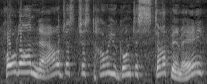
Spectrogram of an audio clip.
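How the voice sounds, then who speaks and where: A man's voice: extremely high pitch, big pitch swings, moderate pace. An actor playing a scheming, level-headed young seafaring con man in a radio play, sly and coaxing. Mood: cautioning, scheming. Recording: faint background noise.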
